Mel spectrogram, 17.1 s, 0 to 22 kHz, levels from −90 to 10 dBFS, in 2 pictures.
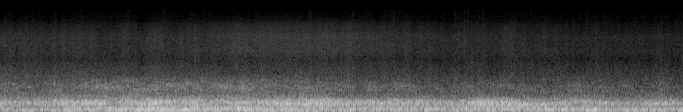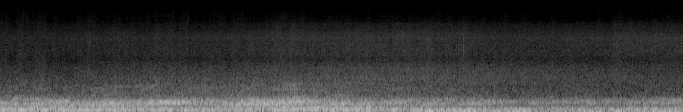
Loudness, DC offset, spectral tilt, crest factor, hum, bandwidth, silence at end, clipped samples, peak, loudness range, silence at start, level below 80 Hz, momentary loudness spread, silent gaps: -24 LUFS; under 0.1%; -9 dB/octave; 16 dB; none; 9.6 kHz; 0 s; under 0.1%; -6 dBFS; 11 LU; 0 s; -26 dBFS; 14 LU; none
